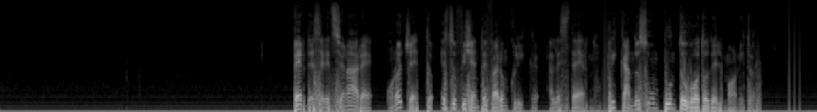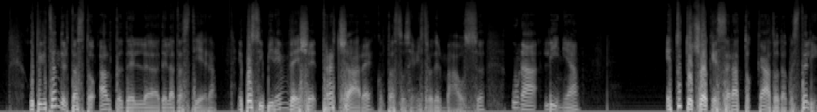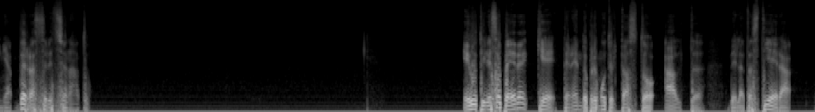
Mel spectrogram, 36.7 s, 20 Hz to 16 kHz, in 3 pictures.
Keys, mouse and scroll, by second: 1.8 click, 3.6 click, 5.9 click, 7.8 click, 17.2-20.2 alt+drag.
